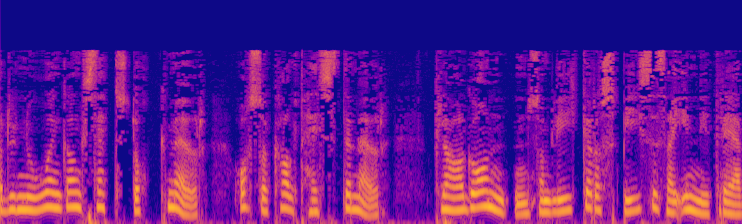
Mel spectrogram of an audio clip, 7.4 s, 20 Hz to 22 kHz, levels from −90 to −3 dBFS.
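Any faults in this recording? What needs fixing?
The speech shows transcoding between lossy codecs throughout. Nothing reaches above 9.7 kHz, so the top end is dull. Two kinds of coding damage overlap. The likely cause is a low-rate Vorbis encode, around 37 kbit/s, re-encoded as AAC-LC at roughly 32 kbit/s. The second encoder wasted bits on the first one's artefacts and added its own. The lower bandwidth limit stayed. To prevent this, encode once from the original source.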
